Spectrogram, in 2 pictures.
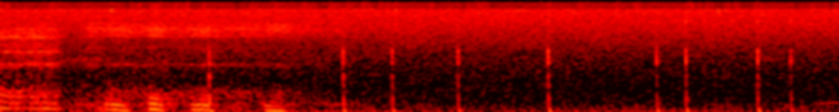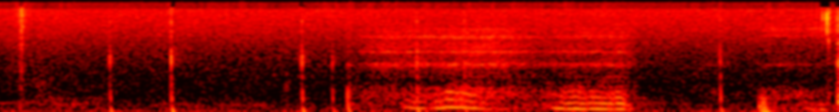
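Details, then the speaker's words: Faint, irregular nasal snoring with soft squeaky, whistling tones from a sleeping puppy in the background of a recorded lecture, against quiet room noise; snoring. "Can you hear my puppy in the background? (puppy snoring continues)"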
